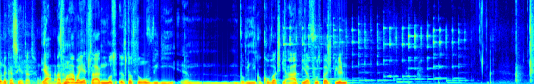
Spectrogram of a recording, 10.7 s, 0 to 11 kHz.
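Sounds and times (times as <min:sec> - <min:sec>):
speech: 0:00.0 - 0:07.2
mobile phone ringtone with stepped beeping tones: 0:05.6 - 0:09.8.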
